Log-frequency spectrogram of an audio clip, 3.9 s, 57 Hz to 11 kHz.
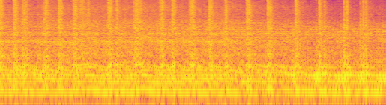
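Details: Yamaha IT490 two-stroke at first start after engine installation, with a temporary silencer stuck on. Crisp, regular popping about five times a second with no rattle or misfire: a healthy idle.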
